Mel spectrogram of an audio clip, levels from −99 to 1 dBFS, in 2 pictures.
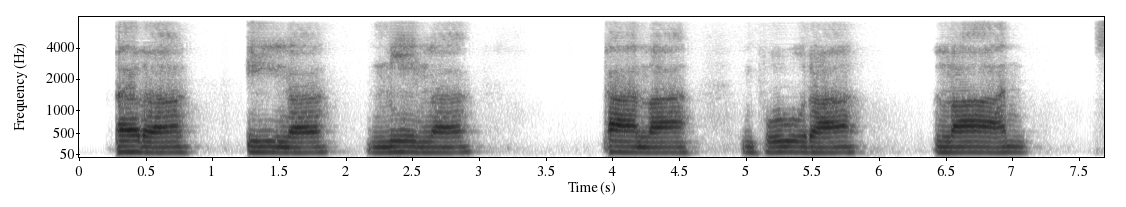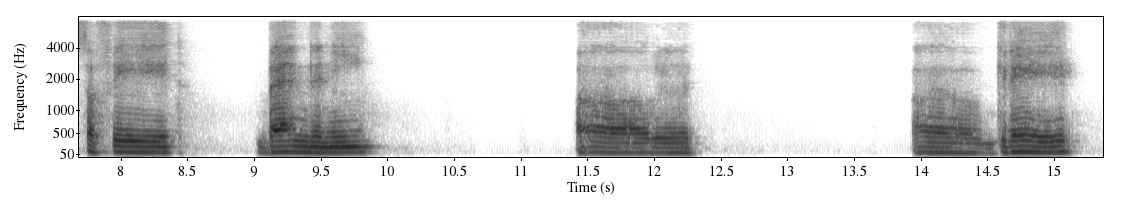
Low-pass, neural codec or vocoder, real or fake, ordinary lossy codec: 7.2 kHz; codec, 16 kHz, 1.1 kbps, Voila-Tokenizer; fake; none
